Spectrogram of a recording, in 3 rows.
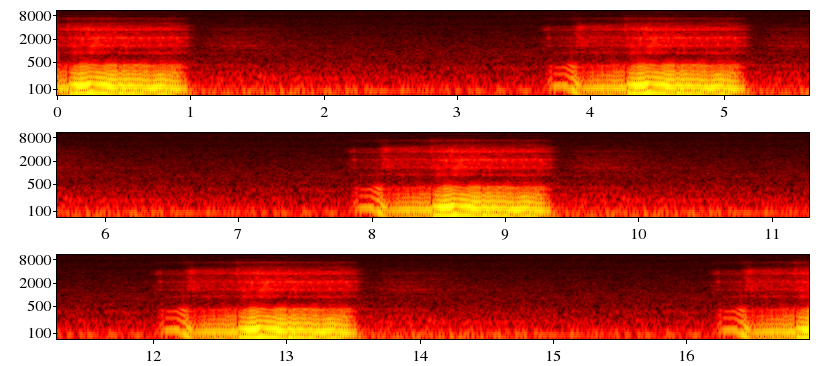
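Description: Loud, rough, rattling snores repeat steadily with each breath, about 14 a minute, during sleep.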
